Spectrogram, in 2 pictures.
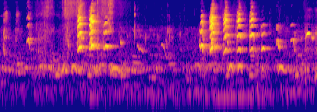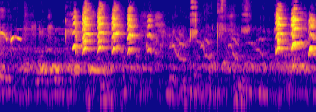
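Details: Brussels Griffon puppies squeaking: bursts of high, thin squeals and yips in rapid clusters, several animals calling over one another, pausing briefly between bursts, with a low steady hum behind.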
